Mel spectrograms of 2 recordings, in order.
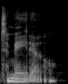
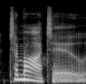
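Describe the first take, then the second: First: The word has a non-British pronunciation. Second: The word has a British pronunciation. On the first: The speaker's own family says it this way. "instead of tomato" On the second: Relatives from the UK say it this way. "they're saying tomato"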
